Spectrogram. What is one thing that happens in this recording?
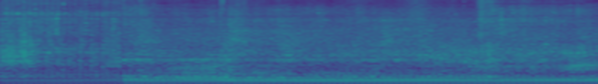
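Footsteps crunch through snow and twigs.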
